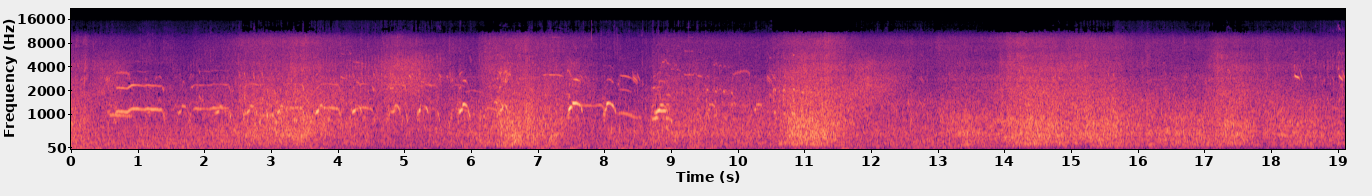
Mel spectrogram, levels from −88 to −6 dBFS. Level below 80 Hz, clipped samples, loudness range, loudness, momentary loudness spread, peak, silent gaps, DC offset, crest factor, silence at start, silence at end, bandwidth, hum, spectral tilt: -46 dBFS; under 0.1%; 3 LU; -23 LUFS; 7 LU; -6 dBFS; none; under 0.1%; 18 dB; 0 s; 0 s; 15.5 kHz; none; -3 dB/octave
